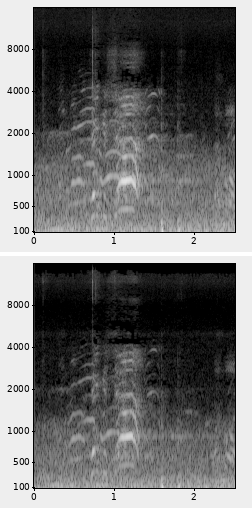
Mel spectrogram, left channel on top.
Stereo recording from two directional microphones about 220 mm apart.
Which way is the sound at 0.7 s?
20° right (ahead or behind).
